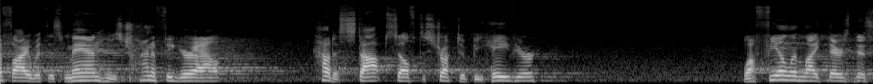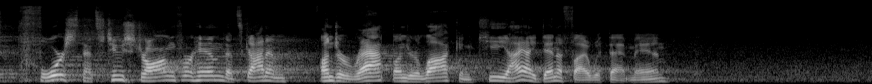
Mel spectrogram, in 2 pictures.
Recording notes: This morning, I preached at First Baptist Church in Wilson, NC.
